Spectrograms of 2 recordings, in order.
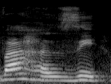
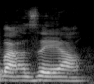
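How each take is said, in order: First: The vowel before the final 'a' sounds like 'i'. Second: The vowel before the final 'a' sounds like 'e'. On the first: The speaker calls it right. "Nós pronunciamos varze. O E tem som de I" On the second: The speaker calls it wrong. "Ninguém pronuncia várzea"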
